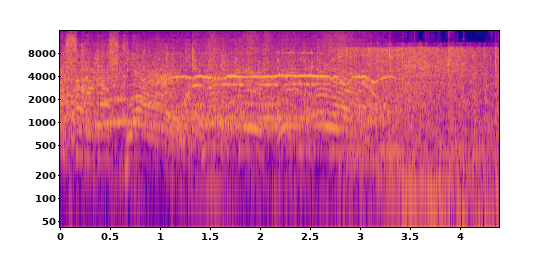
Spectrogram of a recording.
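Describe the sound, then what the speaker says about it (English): Crowd at a high school baseball game, Cedartown Bulldogs at Northwest Whitfield Bruins, roaring and cheering after a home run to left field, loud and sustained throughout with scattered whistles and shouts rising above the din. "Listen to this crowd."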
